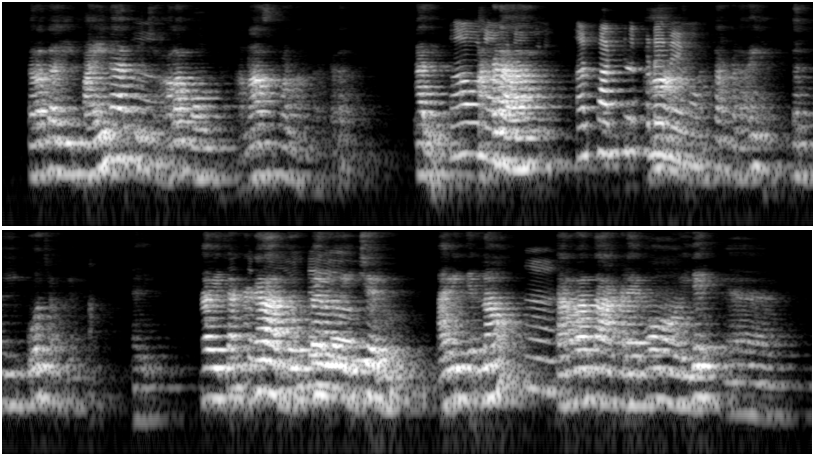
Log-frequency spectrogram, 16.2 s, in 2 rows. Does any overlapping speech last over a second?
Yes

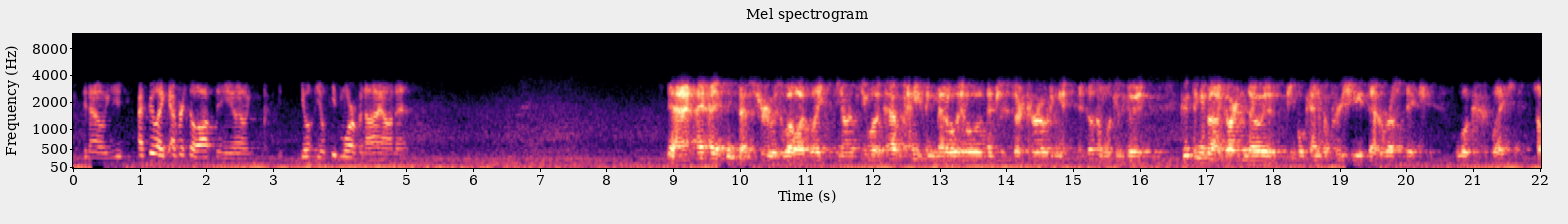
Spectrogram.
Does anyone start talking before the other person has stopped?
No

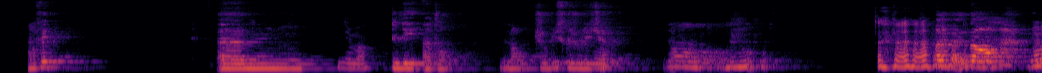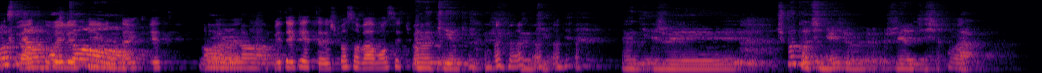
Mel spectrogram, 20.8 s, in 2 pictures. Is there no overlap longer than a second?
No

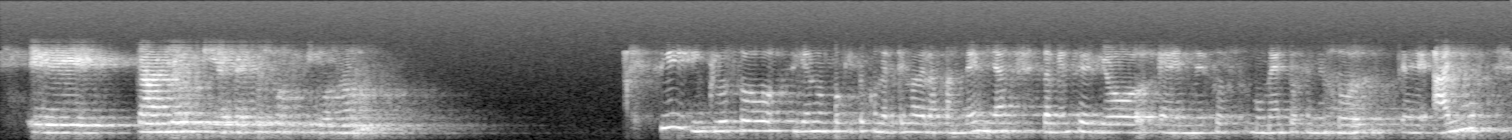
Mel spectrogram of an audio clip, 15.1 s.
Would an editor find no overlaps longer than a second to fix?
Yes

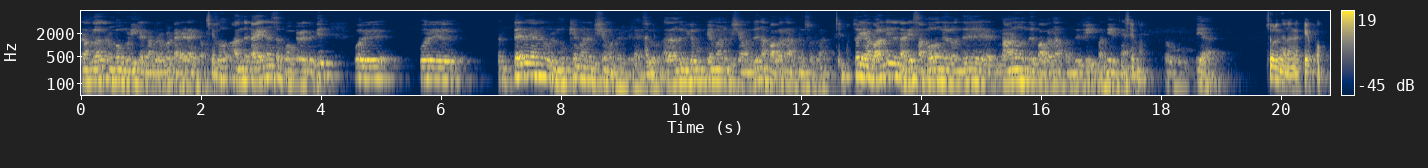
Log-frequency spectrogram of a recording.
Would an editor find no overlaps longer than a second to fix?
Yes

